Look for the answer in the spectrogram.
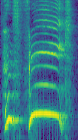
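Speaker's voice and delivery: high, loud shriek; cartoon scream of alarm; frightened yell. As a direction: kid spots feet in the soup. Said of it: "yelled Dakota".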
